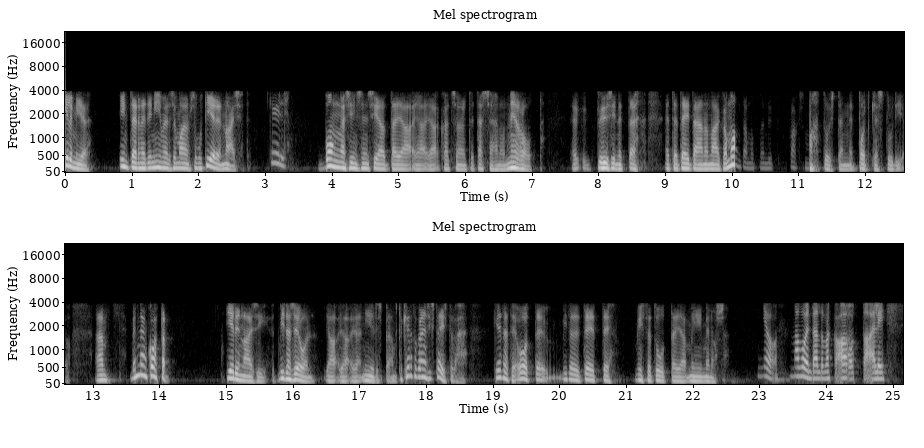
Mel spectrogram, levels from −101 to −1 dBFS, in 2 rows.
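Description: From 10.04 to 11.17 s the signal path likely broke while the line stayed open: the speech cuts out abruptly for about 1.1 s, leaving only a faint residue far below normal level, then snaps back rather than fading in.

At 18.40 s and again from 24.26 to 24.41 s, speech frames failed their checks on the narrowband AMR link, forcing the decoder to conceal the gaps. The first loss, consistent with a single 20 ms frame, is a brief dip or warble. The second, about 80 ms long, draws the sound out and lets it sag toward silence before it returns weak or rough.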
